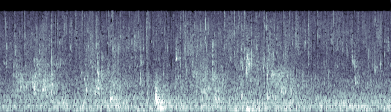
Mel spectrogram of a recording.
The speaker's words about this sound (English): The man gets to his feet and staggers away from the bench, wading through the shallow water.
